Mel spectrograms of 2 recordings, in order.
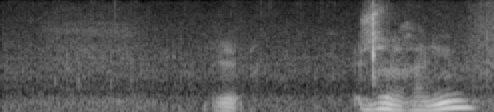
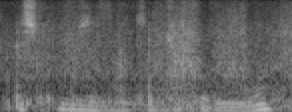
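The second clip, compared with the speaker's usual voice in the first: hushed; 8 dB quieter than usual. Real, not acted. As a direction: ask quietly, unsettled. Asking after strange noise. (à voix basse)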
